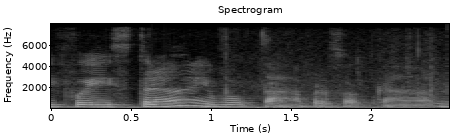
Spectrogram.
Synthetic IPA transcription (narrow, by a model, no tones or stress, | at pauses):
ɪfojest̪ɾɐ̃ɲɪvowt̪apɾɐsuɐkazɐ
